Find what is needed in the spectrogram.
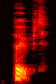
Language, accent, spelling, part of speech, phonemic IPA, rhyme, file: English, Australia, hooped, adjective / verb, /huːpt/, -uːpt, En-au-hooped.ogg
- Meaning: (adjective) 1. Containing hoops 2. beset with unfortunate circumstances that seem difficult or impossible to overcome; screwed; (verb) simple past and past participle of hoop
